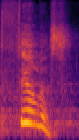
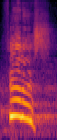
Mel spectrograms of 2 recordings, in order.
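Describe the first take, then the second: First: A first, milder high call of the name; Keith's voice. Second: Very high, loud squeal of "Phyllis", falling at the end; Keith's high voice. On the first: Husband first calls wife Phyllis, slightly high. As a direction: start the name higher than usual. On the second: Husband squeals his wife's name mid-meal, very high. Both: Retold or imitated. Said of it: "he's got that high voice".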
